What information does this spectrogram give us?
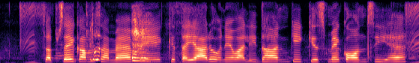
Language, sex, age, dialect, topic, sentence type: Hindi, female, 31-35, Garhwali, agriculture, question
